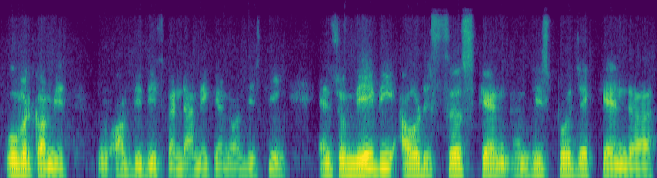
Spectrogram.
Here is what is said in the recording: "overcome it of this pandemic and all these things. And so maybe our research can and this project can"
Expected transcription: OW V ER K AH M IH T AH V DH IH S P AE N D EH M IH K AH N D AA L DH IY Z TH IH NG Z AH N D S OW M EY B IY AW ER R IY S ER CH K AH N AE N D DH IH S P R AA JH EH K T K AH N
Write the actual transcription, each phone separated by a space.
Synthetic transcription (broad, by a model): OW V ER K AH M IH T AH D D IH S P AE N D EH M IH K AH N D AA L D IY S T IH NG AH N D S OW M EY B IY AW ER R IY S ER S K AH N N D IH S P R AA JH EH K T K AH N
